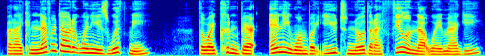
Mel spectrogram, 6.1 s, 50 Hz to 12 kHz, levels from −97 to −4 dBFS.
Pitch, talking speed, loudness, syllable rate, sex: 220 Hz, 275 wpm, -17 LUFS, 6.2 syllables/s, female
